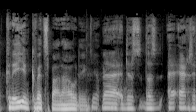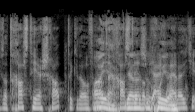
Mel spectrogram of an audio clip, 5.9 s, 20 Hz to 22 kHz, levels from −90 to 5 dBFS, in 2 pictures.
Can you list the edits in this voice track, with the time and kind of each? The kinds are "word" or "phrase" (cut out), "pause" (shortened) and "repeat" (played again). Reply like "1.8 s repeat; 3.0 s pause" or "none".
3.9 s word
